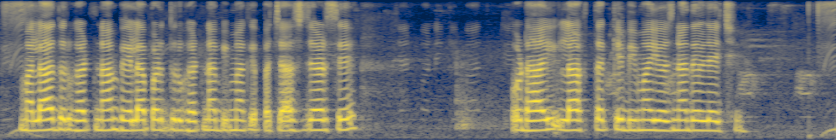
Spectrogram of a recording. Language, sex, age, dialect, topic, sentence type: Magahi, male, 18-24, Western, agriculture, statement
